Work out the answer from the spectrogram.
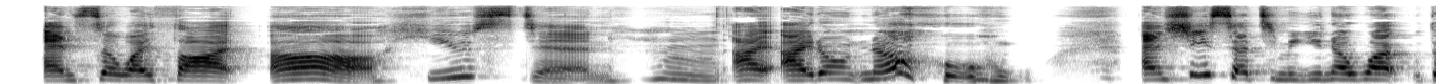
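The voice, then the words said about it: New York accent. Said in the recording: “I'm a native New Yorker, if you can't tell from my accent.”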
